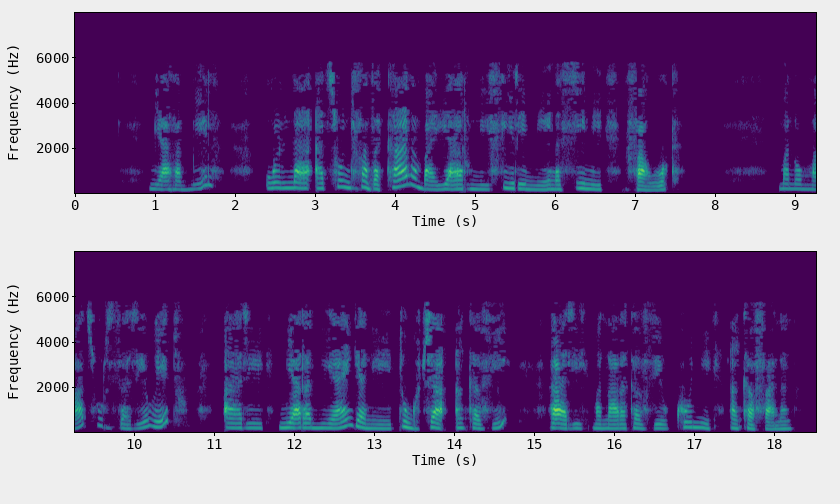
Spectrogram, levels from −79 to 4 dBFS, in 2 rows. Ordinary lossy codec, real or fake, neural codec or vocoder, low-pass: MP3, 24 kbps; fake; codec, 16 kHz, 16 kbps, FunCodec, trained on Chinese and English, 50 frames a second; 7.2 kHz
